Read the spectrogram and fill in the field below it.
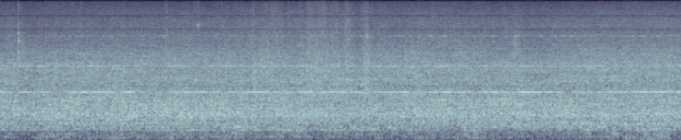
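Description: A vacuum cleaner drones steadily nearby.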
